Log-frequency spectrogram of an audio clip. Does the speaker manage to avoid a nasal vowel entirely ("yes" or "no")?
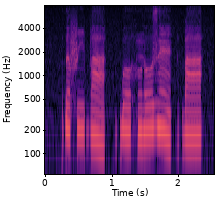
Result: no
